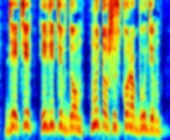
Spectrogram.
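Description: A woman's voice: medium pitch, a little fast, dry recording, studio quality, close to an everyday voice. A woman reading as a scornful old granny. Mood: commanding. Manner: scornful, cutting. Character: sharp-tongued old grandmother, scornful.

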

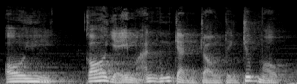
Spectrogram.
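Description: A man with a Southern Vietnamese accent voicing a sharp-tongued young female servant, coaxing one moment and tart the next, in a storybook reading. The reading sounds like it was made in an echoey hall with faint music behind it. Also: lowish voice, very animated, normal speed. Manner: coaxing, then tart and firm.

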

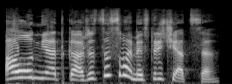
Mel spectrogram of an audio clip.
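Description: A woman's voice: high-pitched, wildly swooping pitch, brisk, bright, forceful tone, no echo, clean studio sound, pitched above the performer's own voice, exaggerated voice. A woman reader voicing an indignant, ironic female psychoanalyst. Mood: wary. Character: exasperated sharp-tongued woman psychoanalyst.

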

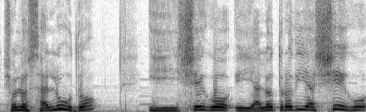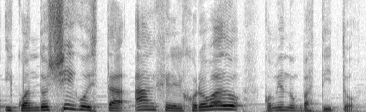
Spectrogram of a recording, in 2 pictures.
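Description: A man's voice: high-pitched, normal speed, soft background music. Rambling Argentine storyteller man. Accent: Rioplatense Argentine. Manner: rambling, deadpan anecdote with frequent restarts. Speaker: radio storyteller. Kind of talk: comic storytelling on radio. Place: radio studio.

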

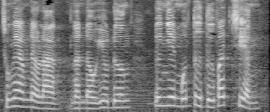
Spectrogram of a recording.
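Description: Một người đàn ông đọc truyện, lồng tiếng một cô em gái trẻ bướng bỉnh, hay khóc, nói giọng the thé và phẫn nộ. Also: male voice, fast talker, darkish tone, close to an everyday voice. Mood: defiant. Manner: shrill, indignant, pouting. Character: young woman, stubborn tearful younger sister.

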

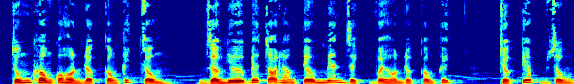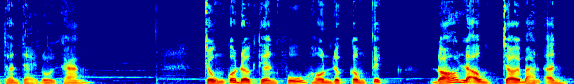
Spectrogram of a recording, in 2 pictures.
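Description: Male narrator, husky tone, steady read over faint music. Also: medium pitch. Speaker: audiobook narrator. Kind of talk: scripted fantasy novel narration.

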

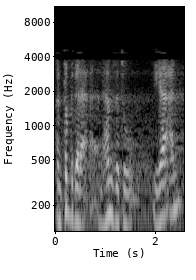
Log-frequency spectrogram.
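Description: Male teacher with a slightly high voice. He walks through recitation rules, repeats examples and quizzes the class, recorded in an echoey hall through a tinny line. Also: steady tone, measured pace. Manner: repeats examples, chants verses, asks students questions. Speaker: sheikh teaching Quranic recitation. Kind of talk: classroom lesson explaining Quranic recitation rules.

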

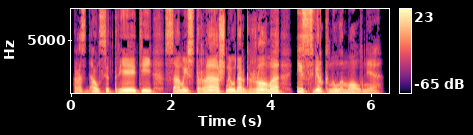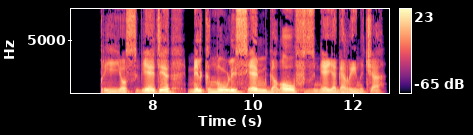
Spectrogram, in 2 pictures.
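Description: A man reading a fairy tale aloud as narrator, in an expressive, lively storybook style. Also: sits low, takes it slowly, dry recording, clean studio sound.

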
